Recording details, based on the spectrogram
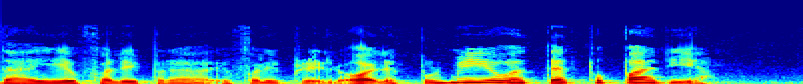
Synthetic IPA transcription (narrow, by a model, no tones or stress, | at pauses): d̪aiewfalejpɾɐḛwfalejpɾɐ̰ḛlɪ̰ɔʎɐpoɾmĩewat̪ɛt̪opaɾḭɐ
